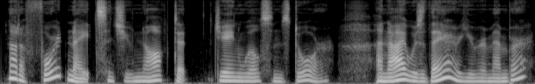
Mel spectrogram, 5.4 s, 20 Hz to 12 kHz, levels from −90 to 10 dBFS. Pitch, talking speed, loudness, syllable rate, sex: 175 Hz, 180 wpm, -21 LUFS, 5.1 syllables/s, female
